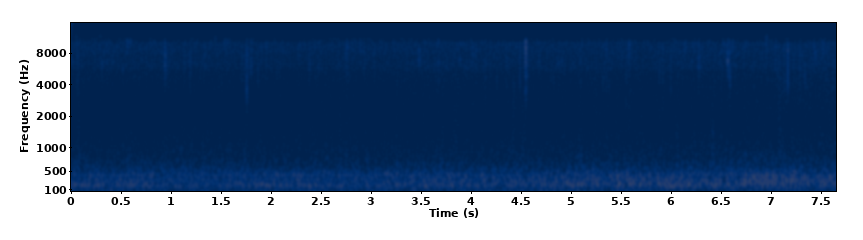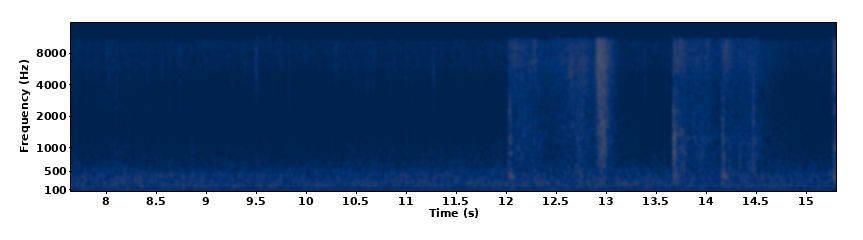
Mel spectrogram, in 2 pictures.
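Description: A low, steady rumble hums throughout.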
